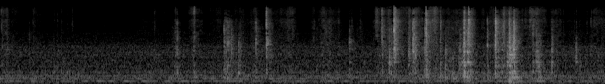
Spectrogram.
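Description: A folded paper instruction sheet being handled and opened out: crisp crackles and clicks of paper, a few at first and then a dense run a little past the middle.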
